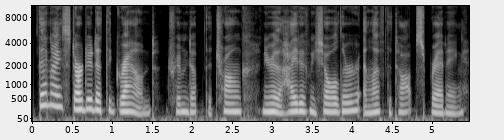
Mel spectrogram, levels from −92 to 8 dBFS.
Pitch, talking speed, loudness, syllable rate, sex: 195 Hz, 230 wpm, -20 LUFS, 5.0 syllables/s, female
